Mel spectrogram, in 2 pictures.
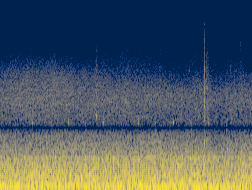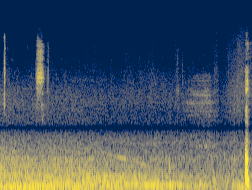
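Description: A car's engine and tyres rumble steadily on the road, quieting as the car slows.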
